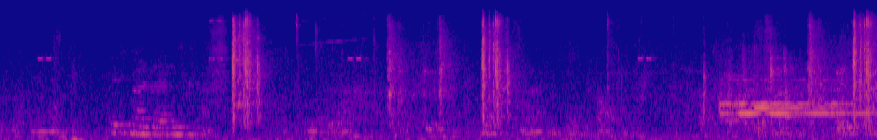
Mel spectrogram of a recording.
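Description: Camera shutters clicking, two sharp clicks about two seconds apart, as photographers take pictures, over a low murmur of voices; a brief steady tone sounds near the end.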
